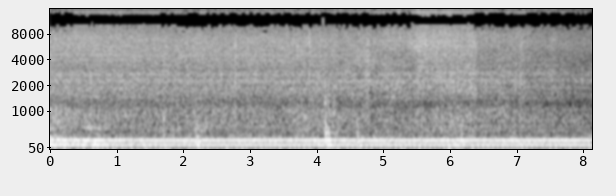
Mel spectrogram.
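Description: Shredded chicken sizzling in a hot nonstick frying pan, a steady hiss over a constant low hum. A spatula comes in and moves the chicken in the second half, with a small tap about four seconds in.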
